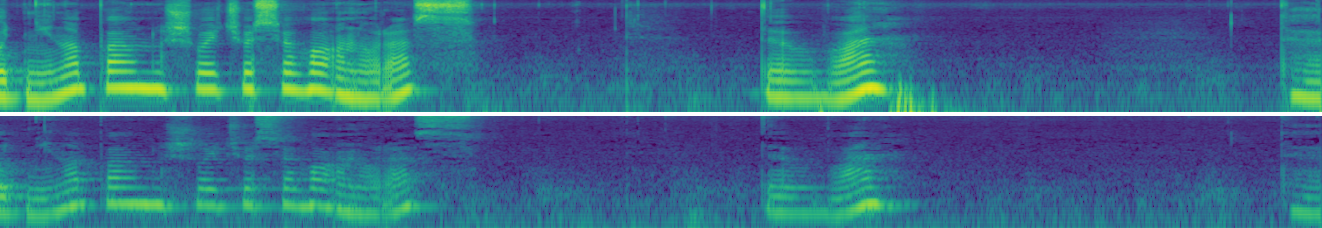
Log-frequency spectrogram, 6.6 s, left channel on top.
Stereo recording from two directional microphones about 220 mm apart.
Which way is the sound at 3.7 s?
50° left (ahead or behind).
